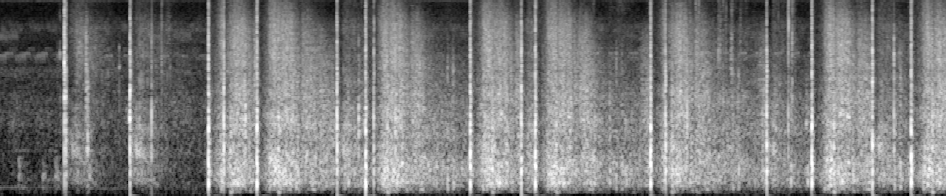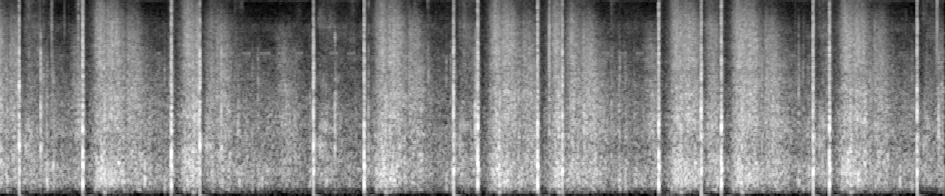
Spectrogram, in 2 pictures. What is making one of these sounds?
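Fireworks burst with sharp bangs, one after another.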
